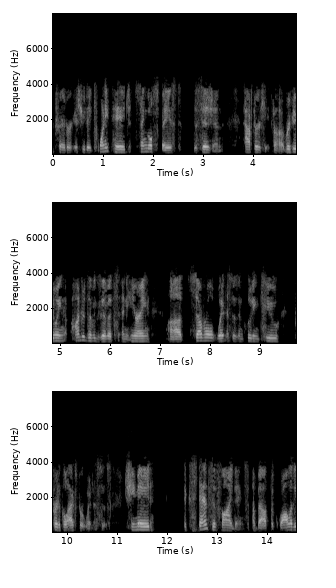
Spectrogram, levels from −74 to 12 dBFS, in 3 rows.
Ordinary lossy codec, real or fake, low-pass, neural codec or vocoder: MP3, 24 kbps; fake; 7.2 kHz; vocoder, 44.1 kHz, 128 mel bands, Pupu-Vocoder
